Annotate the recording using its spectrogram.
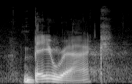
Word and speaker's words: Barak: And she calls the leader, Barak, the leader of the army of Israel, Barak, is how his name is pronounced.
